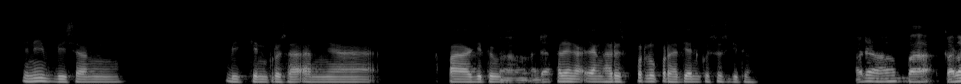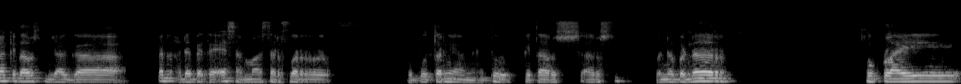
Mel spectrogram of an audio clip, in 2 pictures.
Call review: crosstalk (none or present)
none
